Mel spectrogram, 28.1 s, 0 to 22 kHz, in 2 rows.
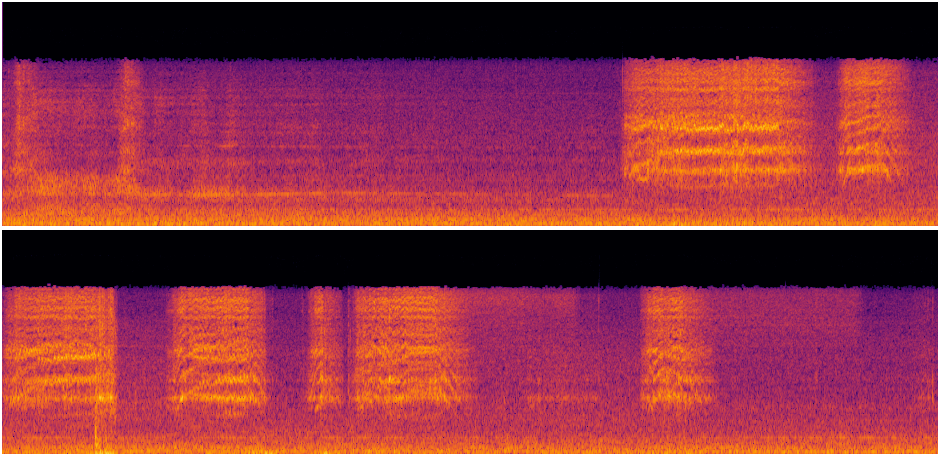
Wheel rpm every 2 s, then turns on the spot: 10, 0, 0, 0, 30, 140, 50, 100, 80, 50, 60, 20, 30, 0.
none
